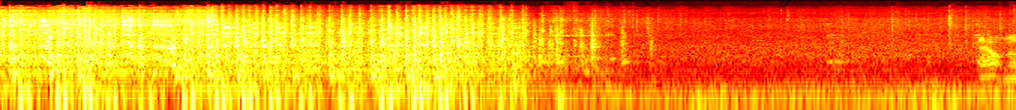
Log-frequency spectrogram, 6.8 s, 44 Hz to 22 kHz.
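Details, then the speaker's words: Hinomoto (Southern) diesel tractor, unstarted for 2–3 years, catching on a retry with a weak battery and thin glow-plug leads: lumpy, uneven chug of about four beats a second that soon fades. Owner suspects it is running on one cylinder. "I think we're only on one cylinder."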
